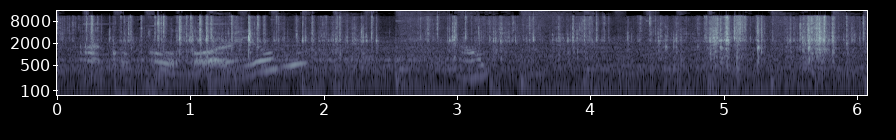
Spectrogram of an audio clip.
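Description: Scattered crackly clicks and rustling from hot cocoa Oreo cookies being handled and bitten, densest about a second in and again near the end. Brief wordless voice sounds come about a second in.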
